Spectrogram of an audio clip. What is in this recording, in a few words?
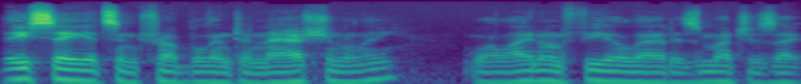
Announcer Process; Tony Schwartz Collection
